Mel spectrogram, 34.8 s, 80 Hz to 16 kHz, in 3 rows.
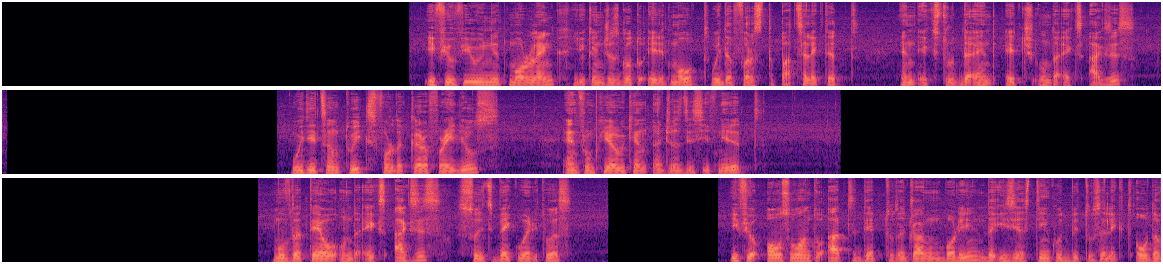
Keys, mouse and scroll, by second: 0.0 g, 0.8 g, 2.0-3.2 typing, 6.9 Tab, 8.0 middle click, 8.7 shift+middle click, 9.3 shift+middle click, 9.7 middle click, 10.3 click, 11.2 e, 12.1 x, 13.8 shift+middle click, 14.5 n, 16.2 click, 17.8 click, 19.2 click, 21.1 click, 22.8-23.8 drag, 25.8 g, 26.0 x, 28.1 `, 28.6-28.9 drag, 29.1-29.4 shift+middle drag, 29.6-30.3 middle drag, 33.2 middle click, 34.5 shift+middle click.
